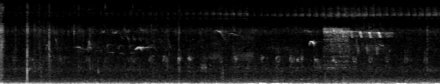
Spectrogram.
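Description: Faint small birds chirping, a scatter of short calls in the middle with a brief high trill, over a low steady rumble.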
